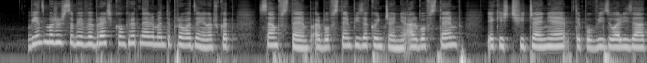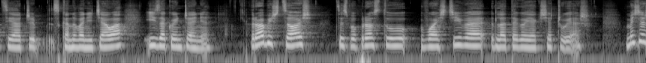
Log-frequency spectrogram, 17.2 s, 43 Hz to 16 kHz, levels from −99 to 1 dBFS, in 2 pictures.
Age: 20-39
